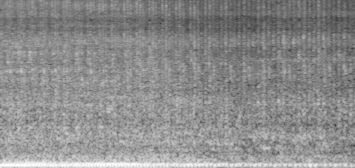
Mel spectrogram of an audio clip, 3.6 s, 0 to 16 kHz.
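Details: 1931 Ford Model A, flathead four, 200.5 cu in, about 4.5:1 compression, first start after roughly 65 years off the road; low, even putter with steady firing pulses, no misses or knocks; healthy, smooth low idle.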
